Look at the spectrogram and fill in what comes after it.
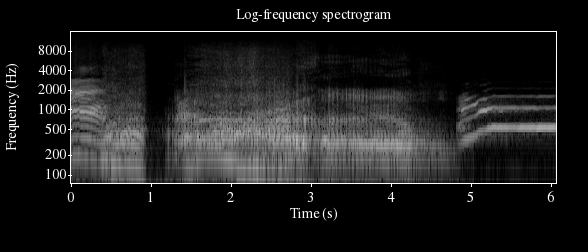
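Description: Brown bear roaring and growling: a short pitched bellow, then a long rough growl. About five seconds in, a grey wolf starts one long howl, rising at the start and then held steady.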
